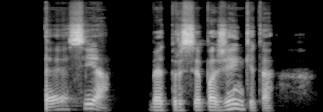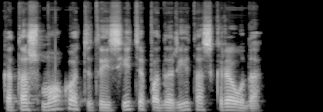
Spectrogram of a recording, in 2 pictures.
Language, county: Lithuanian, Kaunas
